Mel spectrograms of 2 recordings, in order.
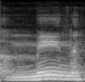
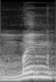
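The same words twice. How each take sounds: First: The vowel in 'min' is long. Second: The vowel in 'min' is short. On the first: It means 'kind' or 'sort'. The speaker calls it wrong. "לא" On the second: It means 'from'. The speaker calls it right. "אלא"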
